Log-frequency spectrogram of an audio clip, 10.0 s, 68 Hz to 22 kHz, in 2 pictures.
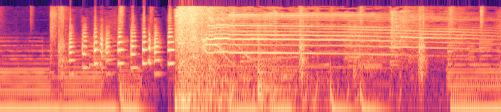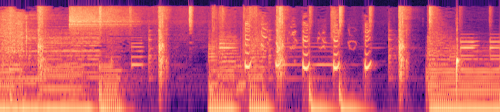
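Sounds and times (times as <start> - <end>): background music with bass: 0.0 - 1.7, 4.6 - 10.0
sudden hit: 1.8 - 3.9
wailing call sliding down: 2.2 - 5.4.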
